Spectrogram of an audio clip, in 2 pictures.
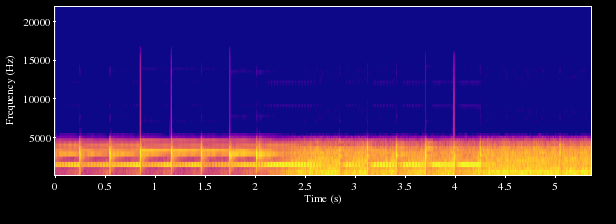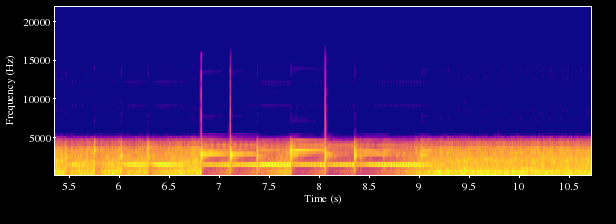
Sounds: tools

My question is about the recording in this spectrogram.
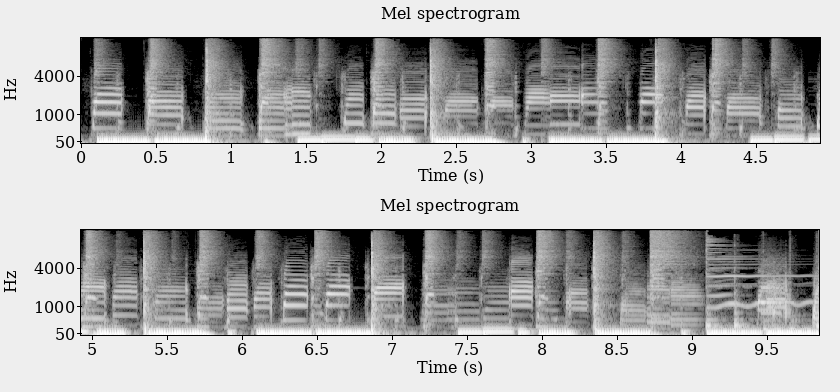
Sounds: music

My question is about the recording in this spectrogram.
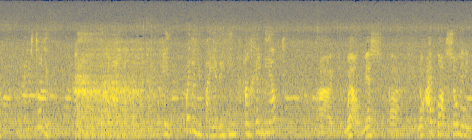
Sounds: speech
music

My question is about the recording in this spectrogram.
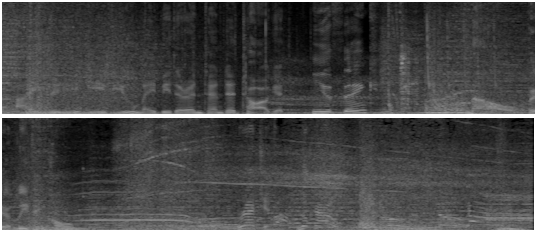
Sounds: speech

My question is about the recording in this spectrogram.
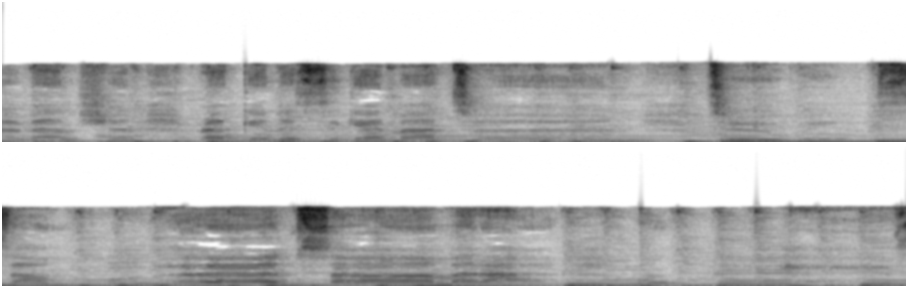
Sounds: musical instrument
music
strum
guitar

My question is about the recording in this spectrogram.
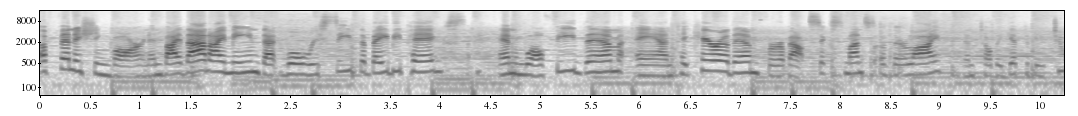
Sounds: speech
music

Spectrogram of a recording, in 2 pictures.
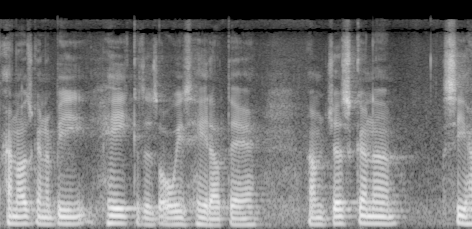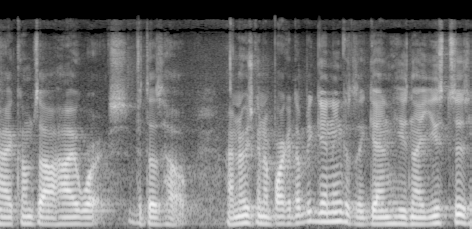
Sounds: speech

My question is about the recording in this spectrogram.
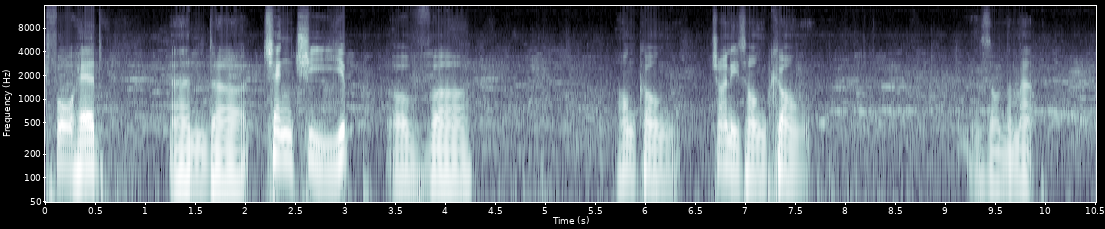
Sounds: speech

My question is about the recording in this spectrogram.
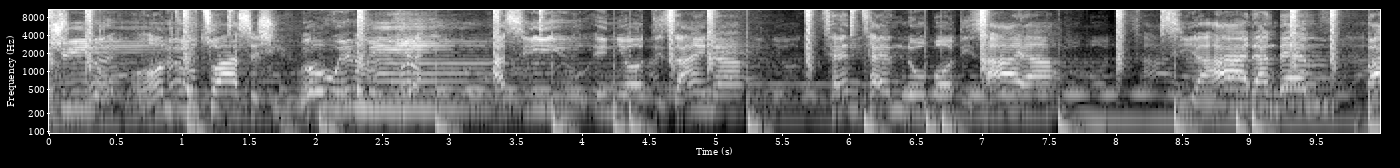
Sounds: music

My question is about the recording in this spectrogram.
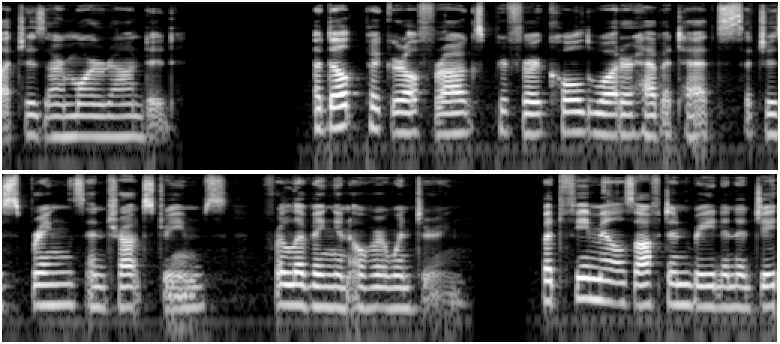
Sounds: speech

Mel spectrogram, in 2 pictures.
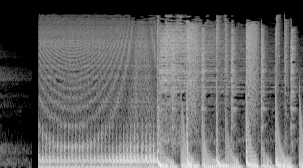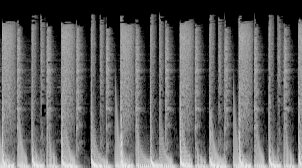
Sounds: dance music
music

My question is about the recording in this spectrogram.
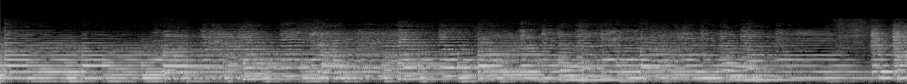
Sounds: violin
music
keyboard (musical)
musical instrument
piano
string section

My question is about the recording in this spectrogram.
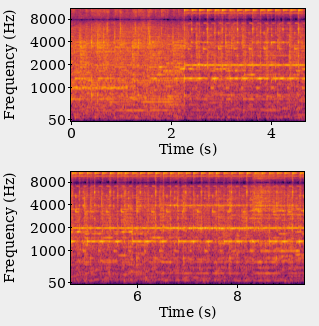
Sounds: music

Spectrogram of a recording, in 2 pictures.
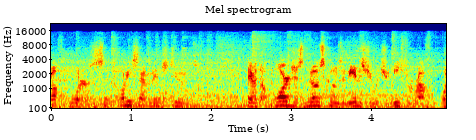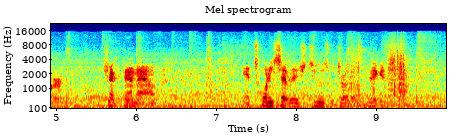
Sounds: gurgling
speech
music

